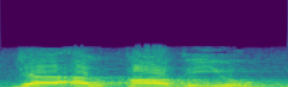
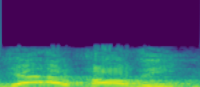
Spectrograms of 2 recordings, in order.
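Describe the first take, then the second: First: The final ya carries a damma vowel. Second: The final ya is a plain long vowel. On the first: The speaker calls it wrong. "ثقل" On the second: The speaker calls it right. "قل جاء القاضي"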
